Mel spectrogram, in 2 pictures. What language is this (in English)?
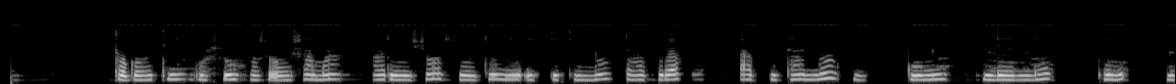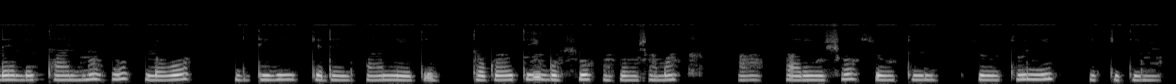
Sidamo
